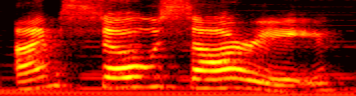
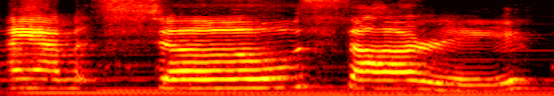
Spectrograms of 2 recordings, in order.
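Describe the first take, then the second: First: It is said casually, without much sincerity. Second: It is said with more sincerity.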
